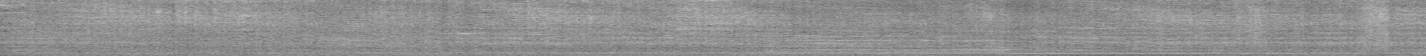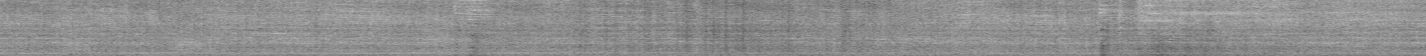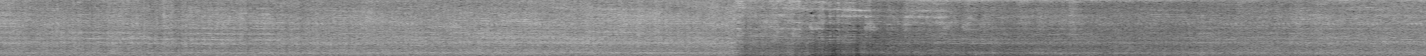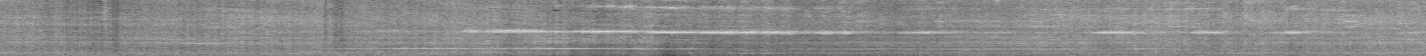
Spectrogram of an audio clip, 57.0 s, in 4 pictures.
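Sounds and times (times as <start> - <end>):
freight train wheels rumbling: 0.0 - 57.0
wheel squeal: 44.6 - 45.1, 46.1 - 57.0.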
